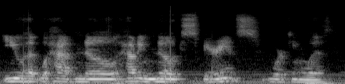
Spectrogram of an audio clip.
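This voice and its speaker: A man speaks as game master in a medium-pitched voice. He lays out scenes to his players in halting, deliberate second-person storytelling, with music faintly underneath. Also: steady tone, darkish tone, low-quality recording. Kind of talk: narrating a tabletop roleplaying game.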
